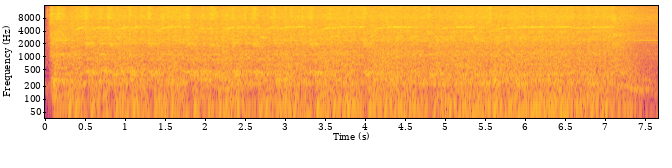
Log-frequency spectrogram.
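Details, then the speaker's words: 2007 Kubota RTV900 diesel UTV after valve work, which had been blowing white smoke: starter whirs with uneven compression pulses, fuel reaching the injectors, but it won't fire; owner suspects a blown head gasket. "We're getting fuel to the injectors here. a good stream going to the injectors here and still nothing. It sounds like it wants to fire. It just won't do it."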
